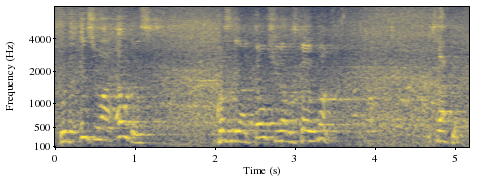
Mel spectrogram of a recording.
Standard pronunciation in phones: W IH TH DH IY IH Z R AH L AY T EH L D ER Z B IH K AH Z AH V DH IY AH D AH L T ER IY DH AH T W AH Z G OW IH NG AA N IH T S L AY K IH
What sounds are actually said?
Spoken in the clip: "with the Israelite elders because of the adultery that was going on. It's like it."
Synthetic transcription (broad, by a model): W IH DH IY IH Z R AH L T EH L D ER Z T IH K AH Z AH V DH IY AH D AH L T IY DH AH T W AH Z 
